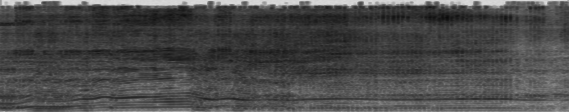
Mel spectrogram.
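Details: Polaris triple-cylinder two-stroke modified snowmobile ("Wet Basement") after full rebuild, skid just reinstalled, fired up in driveway: crisp high wail climbing cleanly and holding steady without misses or stumbles; normal revving, healthy.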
